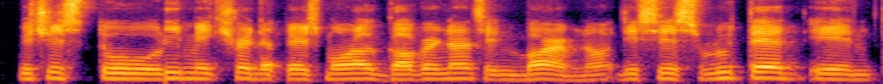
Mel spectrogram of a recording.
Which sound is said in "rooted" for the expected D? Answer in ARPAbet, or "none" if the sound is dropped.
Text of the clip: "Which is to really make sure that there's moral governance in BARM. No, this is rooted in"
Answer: D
